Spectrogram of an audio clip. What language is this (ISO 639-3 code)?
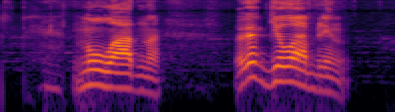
rus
